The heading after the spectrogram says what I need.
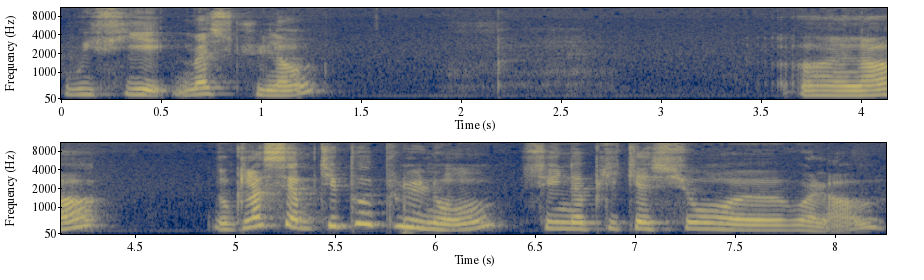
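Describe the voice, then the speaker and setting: A woman's voice: mid-range voice, sing-song, mellow. A woman teaching French learners, patiently talking through each step of using a phone app. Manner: slow, patient, narrates each tap aloud. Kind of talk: screen-by-screen app tutorial for learners.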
